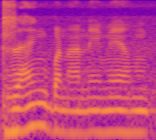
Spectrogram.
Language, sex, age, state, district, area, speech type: Hindi, male, 30-45, Bihar, Vaishali, urban, spontaneous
